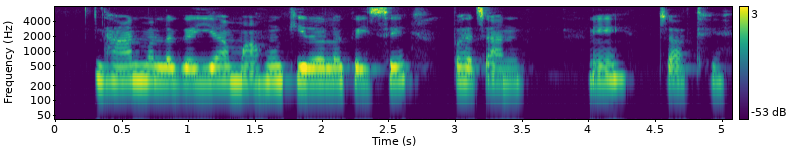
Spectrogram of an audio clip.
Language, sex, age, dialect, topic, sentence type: Chhattisgarhi, female, 31-35, Western/Budati/Khatahi, agriculture, question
